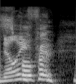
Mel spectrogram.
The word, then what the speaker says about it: Nelly Furtado: I have not Nelly Furtado.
